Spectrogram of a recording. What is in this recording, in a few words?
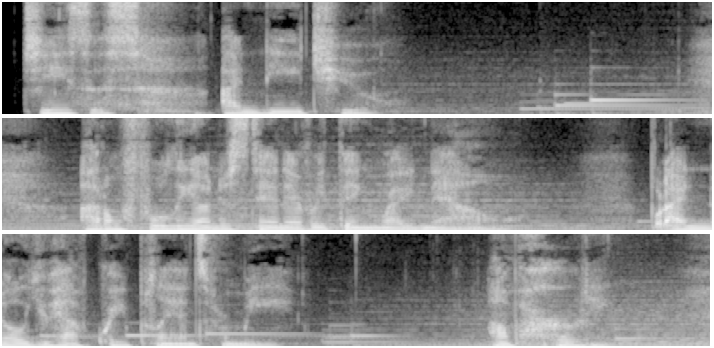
Narration, Prayer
